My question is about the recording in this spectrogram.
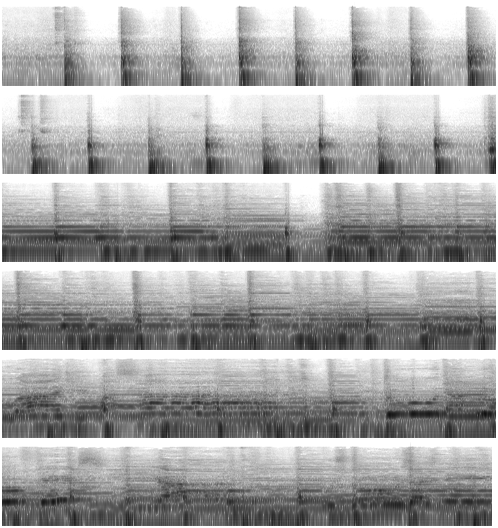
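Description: Acoustic guitar: for the first ten seconds a steady pulse of short plucked strokes, about two a second, then full strummed chords. A man's voice joins, singing a slow ballad, about twenty seconds in.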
